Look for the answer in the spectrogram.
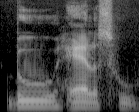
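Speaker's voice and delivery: a pretend sob stretched out slowly; mock crying. Heartbroken lion lying down crying about his mane, in mock crying.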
